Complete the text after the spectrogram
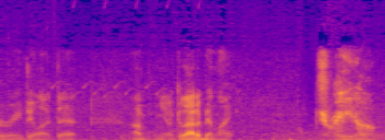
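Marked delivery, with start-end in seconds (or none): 3.1-3.8 hushed advice; whispered aside. Retold or imitated. Telling Peter to move on, whispered. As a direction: whisper it like a secret tip.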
